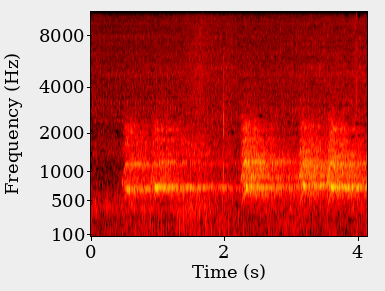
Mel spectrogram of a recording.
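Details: Moose-baying bark of the East Siberian Laika Ahmarakan Vera, a Finnish champion hunting dog: after a quiet start, a long rough bark is followed by a quick run of ringing, harmonic barks, heard from some distance outdoors.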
